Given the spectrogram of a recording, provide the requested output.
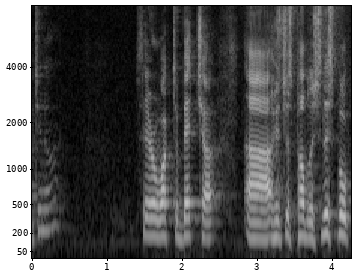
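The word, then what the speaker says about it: Wachter-Boettcher: Sarah Waktabecha, who's just published this book, which I've not yet got.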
